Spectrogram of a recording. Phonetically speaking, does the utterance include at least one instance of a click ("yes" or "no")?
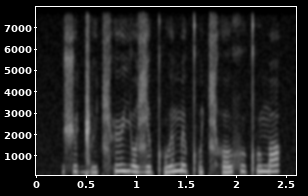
yes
